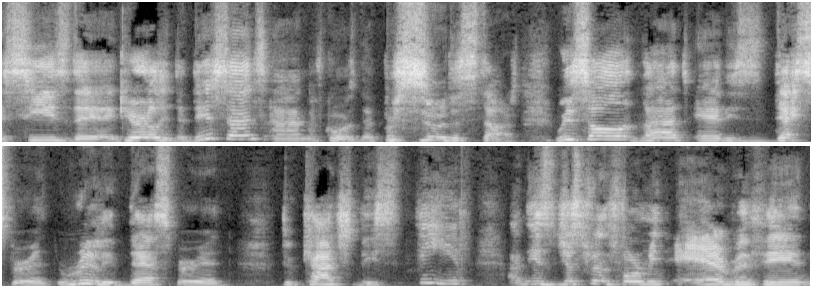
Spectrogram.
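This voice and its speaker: Animated man recapping an anime episode. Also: high-pitched, far from the mic. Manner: animated, chatty, with frequent "uh" fillers. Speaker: anime reaction host.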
